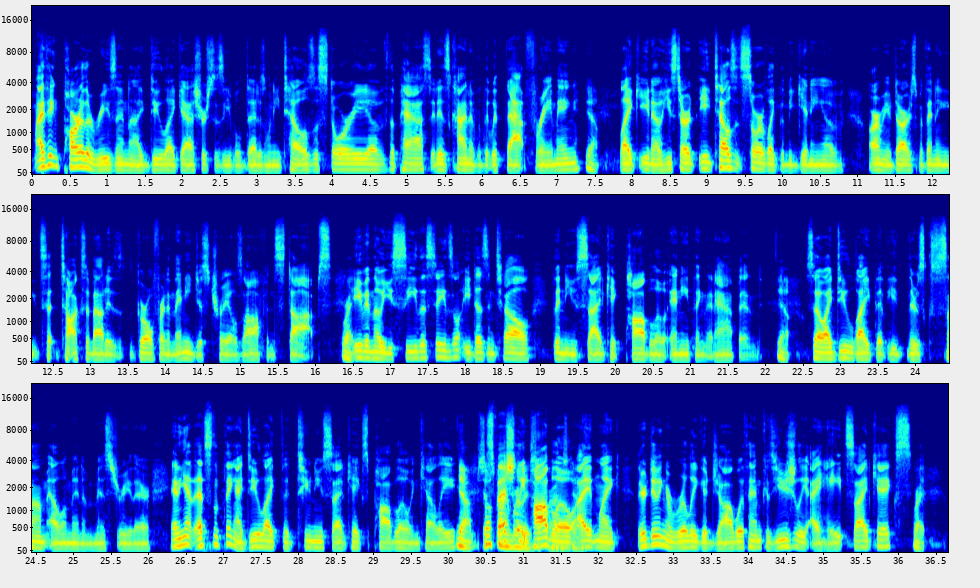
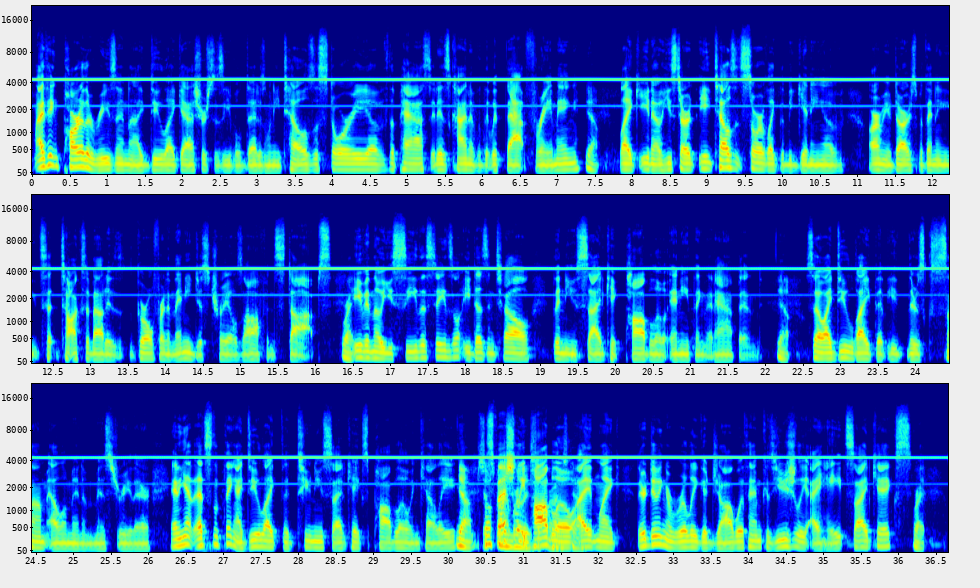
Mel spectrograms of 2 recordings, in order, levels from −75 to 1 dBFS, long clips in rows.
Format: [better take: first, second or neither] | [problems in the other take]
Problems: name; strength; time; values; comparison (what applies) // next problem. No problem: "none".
first | high-pitched whine; loud; throughout; 4.5 kHz, 6 dB below the speech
